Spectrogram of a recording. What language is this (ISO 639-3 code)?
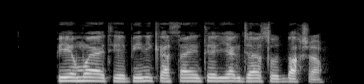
ckb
